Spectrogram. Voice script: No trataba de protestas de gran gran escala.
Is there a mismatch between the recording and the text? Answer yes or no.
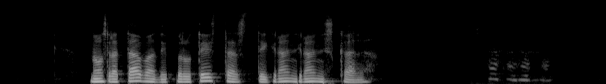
no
